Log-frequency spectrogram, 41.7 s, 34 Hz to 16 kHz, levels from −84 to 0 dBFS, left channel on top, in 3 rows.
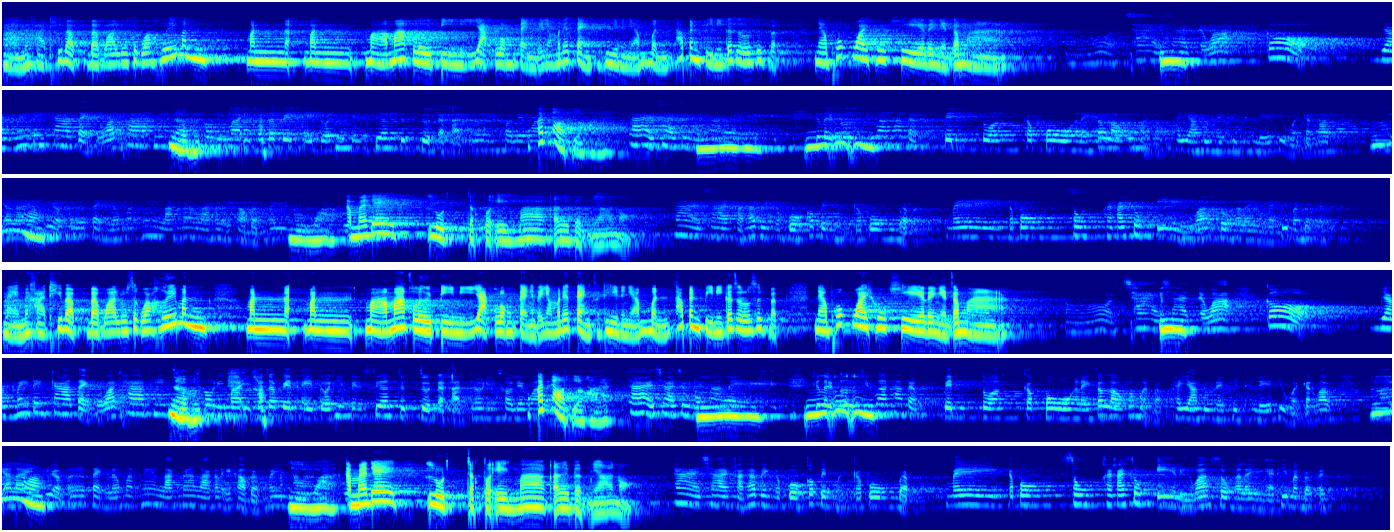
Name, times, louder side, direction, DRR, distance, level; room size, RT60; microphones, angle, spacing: voice 1, 0.0-10.1 11.6-11.9 15.6-15.9 19.2-20.0 20.8-21.5 21.9-22.6 27.6-28.2 30.7-31.7 32.0-34.1, right 7 dB, 60° right, 16 dB, 0.3 m, -36 dB
voice 2, 10.6-13.1 13.7-19.6 19.9-23.1 23.3-31.7 34.5-36.9 37.2-41.0, right 4 dB, 80° right, 7 dB, 0.9 m, -52 dB
12.5 x 7.2 x 7.5 m, 2.6 s
head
